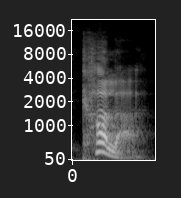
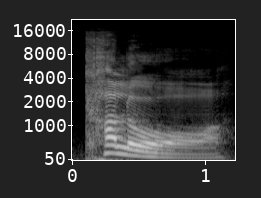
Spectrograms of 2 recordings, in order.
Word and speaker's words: color: your pronunciation of the word color the correct pronunciation is color not color color or color color color okay in American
